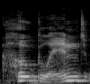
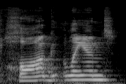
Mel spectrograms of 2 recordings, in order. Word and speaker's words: Hoagland: last name is pronounced Hoagland with a long Oh sound many cards are in my deck 42 - they're 17 you'll often often hear me on stream pronounce my last name as hog land that self-deprecation yes we're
